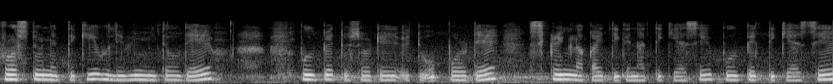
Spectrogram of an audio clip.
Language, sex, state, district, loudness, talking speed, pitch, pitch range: Nagamese, female, Nagaland, Kohima, -17 LUFS, 160 wpm, 205 Hz, 195-230 Hz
